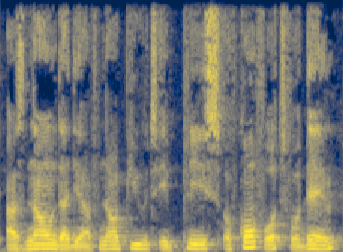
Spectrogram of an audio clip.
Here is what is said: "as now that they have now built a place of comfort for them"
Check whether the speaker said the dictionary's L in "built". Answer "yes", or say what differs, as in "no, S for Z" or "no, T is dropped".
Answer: no, L is dropped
